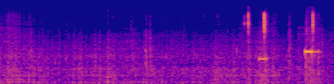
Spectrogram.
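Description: Near silence, then about three seconds in a few faint clicks and a short electronic beep, followed near the end by a second, slightly higher beep from a handheld two-way radio.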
